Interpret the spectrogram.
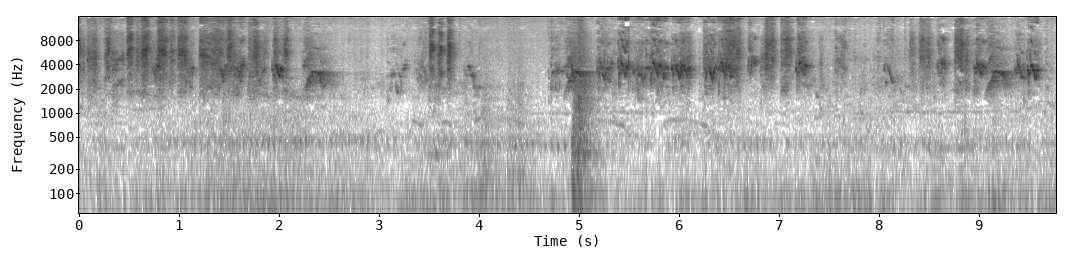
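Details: Budgerigar colony eating mixed soft food and vegetables: dense, overlapping high chirps and chattering warbles in rapid bursts throughout, with fluttering wing noise and a brief low thump midway.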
